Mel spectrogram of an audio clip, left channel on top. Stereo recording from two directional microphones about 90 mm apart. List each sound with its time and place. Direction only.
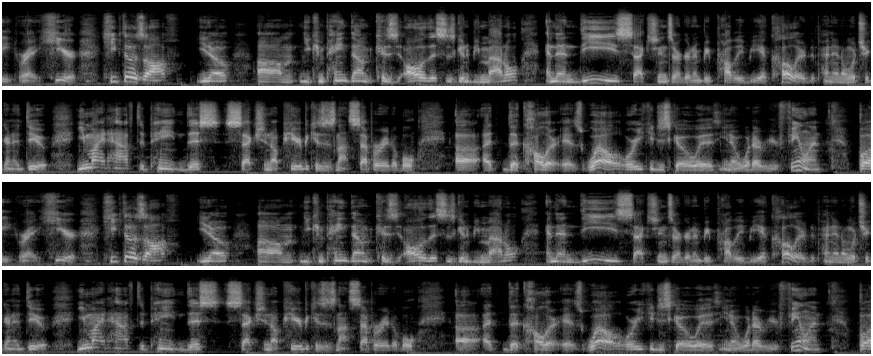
0.0 s speech: 25° left (ahead or behind)
4.9 s speech: 30° left (ahead or behind)
13.8 s speech: 15° left (ahead or behind)
16.4 s speech: 20° left (ahead or behind)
